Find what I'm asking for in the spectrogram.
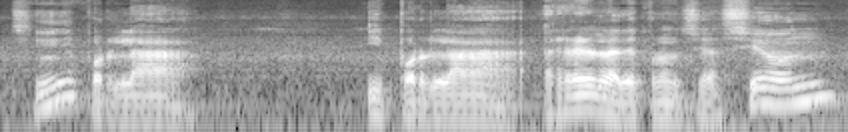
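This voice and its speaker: A man's voice: deep voice, huge pitch swings, slow, slight background noise. A man who is a native Korean speaker, teaching a live online class in a patient way and often checking in with his students. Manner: reads chat and greets viewers.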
